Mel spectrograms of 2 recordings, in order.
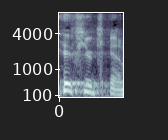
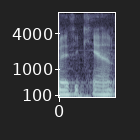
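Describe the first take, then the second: First: Incredulous. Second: Quiet echo. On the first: Preacher voicing Jesus, amused at the father's doubt. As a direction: hit IF, as if the doubt is absurd. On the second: Preacher quietly echoing the father's if you can. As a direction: softly repeat the father's doubtful words. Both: Retold or imitated. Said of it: "what do you mean".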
